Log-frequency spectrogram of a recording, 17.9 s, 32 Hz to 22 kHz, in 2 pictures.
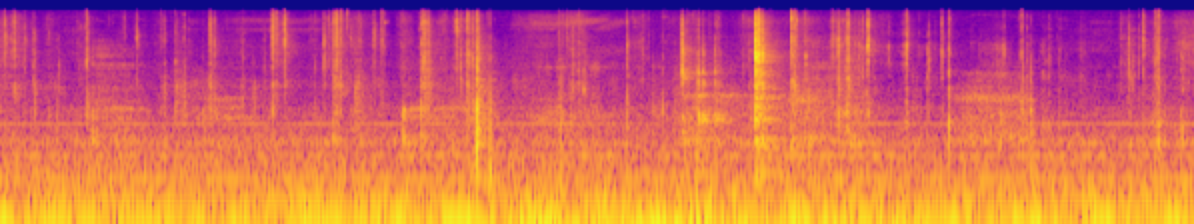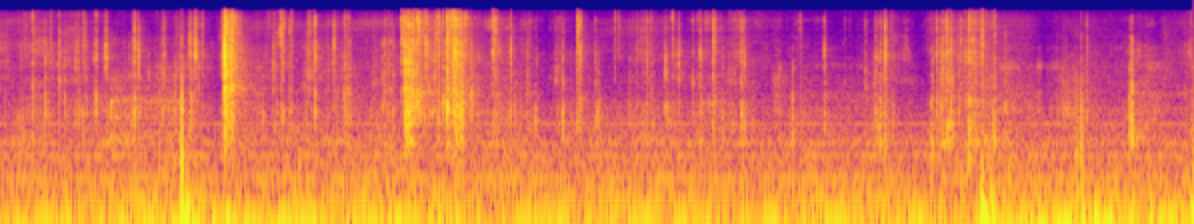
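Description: Scissors cutting the end off a 1990 Score baseball card wax pack, then the wrapper crinkling and tearing as it is pulled open and the cards slid out. The crackling is irregular throughout, with a few sharper, louder crackles.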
